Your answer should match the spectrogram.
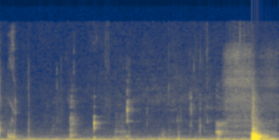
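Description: food or drink, sipping beer

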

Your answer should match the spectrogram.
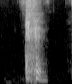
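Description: human body sound, cough and throat clearing

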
